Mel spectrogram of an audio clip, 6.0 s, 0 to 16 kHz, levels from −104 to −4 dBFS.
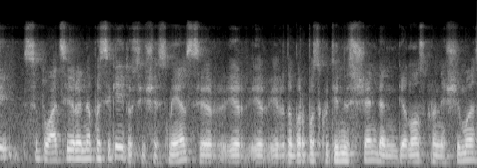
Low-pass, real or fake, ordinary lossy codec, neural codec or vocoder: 7.2 kHz; real; Opus, 24 kbps; none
